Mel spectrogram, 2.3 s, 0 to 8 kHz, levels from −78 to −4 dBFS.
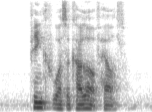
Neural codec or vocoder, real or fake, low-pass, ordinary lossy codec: none; real; none; none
